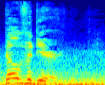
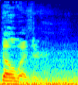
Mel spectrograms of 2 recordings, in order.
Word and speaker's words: Belvedere: onto Beckwith oh really no that's not how you pronounce it it's really pronounced Belvedere not bellwether it's Belvedere so no wonder I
